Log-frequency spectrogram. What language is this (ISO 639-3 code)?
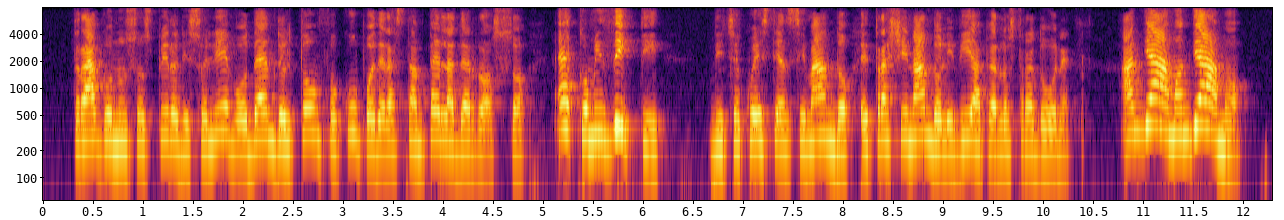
ita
